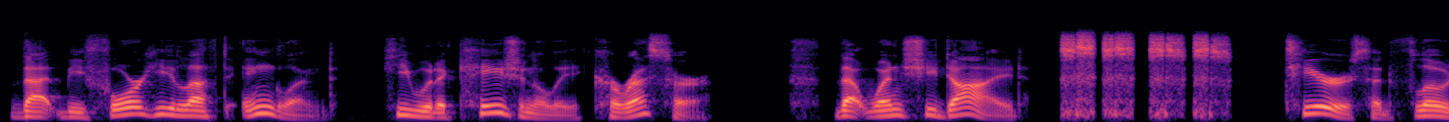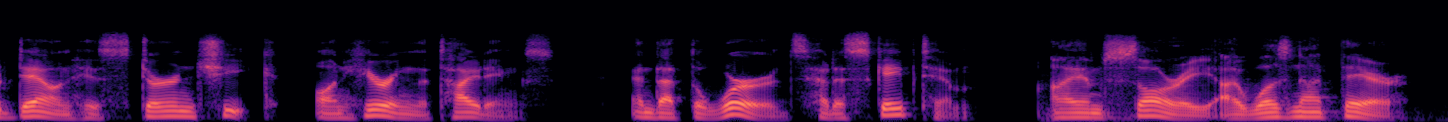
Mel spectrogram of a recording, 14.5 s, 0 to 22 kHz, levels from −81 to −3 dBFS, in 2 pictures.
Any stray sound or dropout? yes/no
yes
